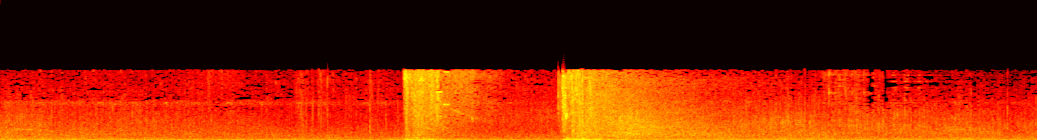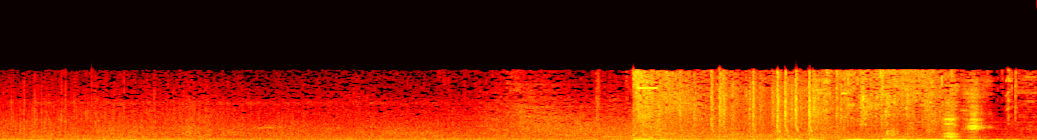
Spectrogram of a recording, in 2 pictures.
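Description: A jet thruster roars steadily.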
